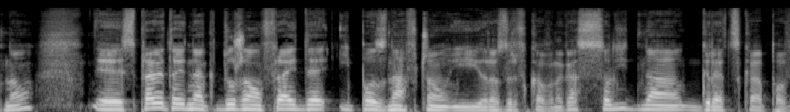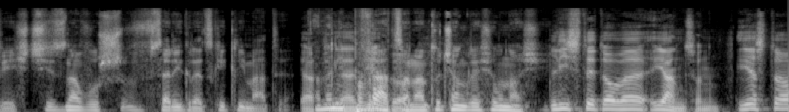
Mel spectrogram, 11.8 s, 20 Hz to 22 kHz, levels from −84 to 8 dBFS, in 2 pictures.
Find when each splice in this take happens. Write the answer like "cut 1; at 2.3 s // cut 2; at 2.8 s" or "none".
cut 1; at 8.2 s // cut 2; at 10.1 s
